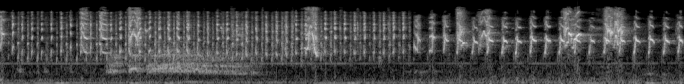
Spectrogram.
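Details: Mating-stimulation calls of male and female lovebirds: a thick stream of high twittering with a brief lower hum in the background, ending in evenly spaced sharp chirps roughly three per second.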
